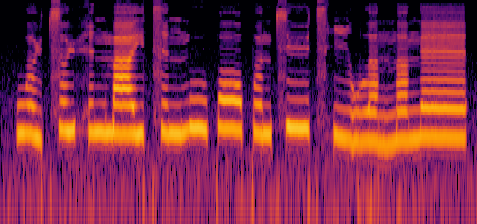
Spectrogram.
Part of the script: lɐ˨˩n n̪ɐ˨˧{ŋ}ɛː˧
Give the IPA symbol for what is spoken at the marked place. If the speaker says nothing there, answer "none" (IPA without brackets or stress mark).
ŋ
